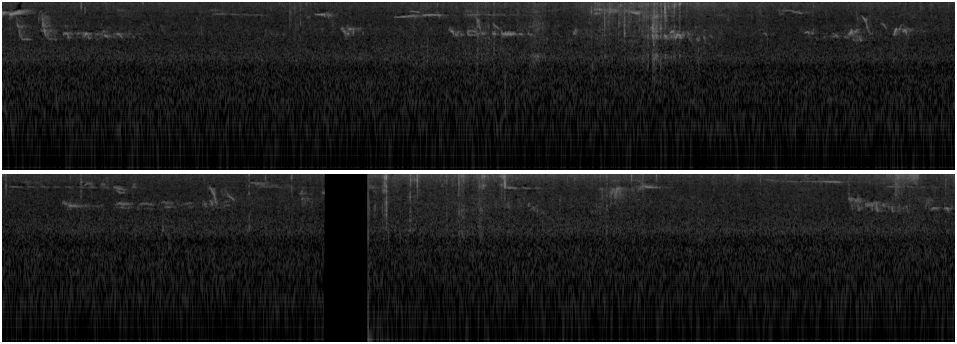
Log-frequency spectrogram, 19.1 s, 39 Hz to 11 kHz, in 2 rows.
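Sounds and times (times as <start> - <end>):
small birds chirping: 0.0 - 1.4, 2.1 - 12.8, 14.4 - 16.4, 17.6 - 19.0
flowing water: 13.2 - 19.0.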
